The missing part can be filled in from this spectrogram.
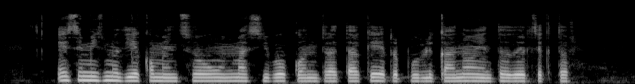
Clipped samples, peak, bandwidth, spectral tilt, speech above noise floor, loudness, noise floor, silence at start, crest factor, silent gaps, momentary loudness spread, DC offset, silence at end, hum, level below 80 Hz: under 0.1%; -4 dBFS; 11.5 kHz; -7.5 dB/octave; 38 dB; -21 LUFS; -58 dBFS; 0.6 s; 16 dB; none; 6 LU; under 0.1%; 0.65 s; none; -52 dBFS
